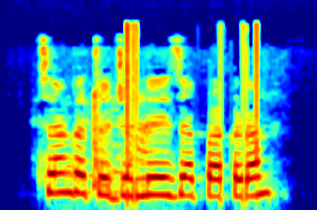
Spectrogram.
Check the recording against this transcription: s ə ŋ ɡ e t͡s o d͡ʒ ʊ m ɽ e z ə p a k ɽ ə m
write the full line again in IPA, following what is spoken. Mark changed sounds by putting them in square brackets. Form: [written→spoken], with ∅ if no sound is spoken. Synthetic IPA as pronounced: [s→t͡s] ə ŋ ɡ [e→a] t͡s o d͡ʒ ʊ m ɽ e z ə p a k ɽ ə m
